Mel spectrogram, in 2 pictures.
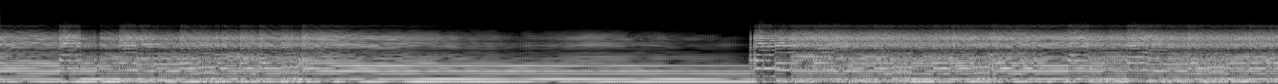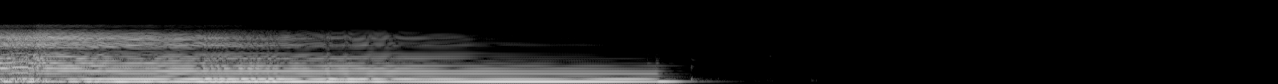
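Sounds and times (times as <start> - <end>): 
Walrus Audio Ages guitar effect pedal: 0.0 - 20.0.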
